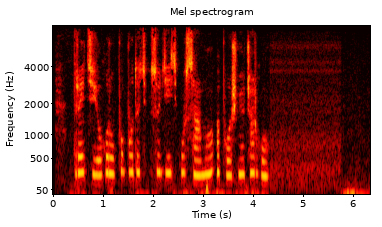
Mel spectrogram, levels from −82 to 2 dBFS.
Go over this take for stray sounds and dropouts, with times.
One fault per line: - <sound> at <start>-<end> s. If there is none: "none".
none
